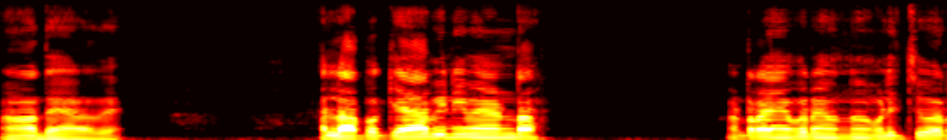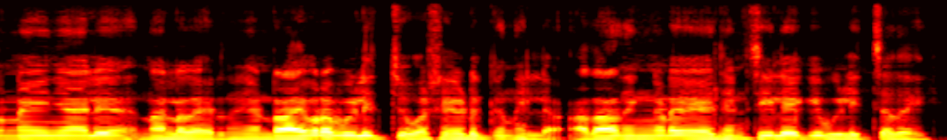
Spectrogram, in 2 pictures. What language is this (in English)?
Malayalam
